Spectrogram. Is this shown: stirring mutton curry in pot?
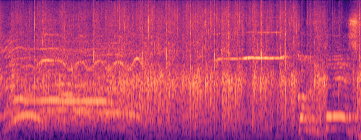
no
